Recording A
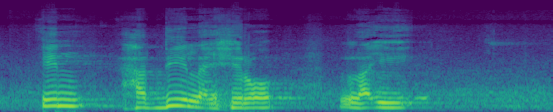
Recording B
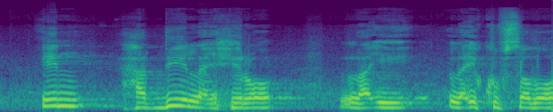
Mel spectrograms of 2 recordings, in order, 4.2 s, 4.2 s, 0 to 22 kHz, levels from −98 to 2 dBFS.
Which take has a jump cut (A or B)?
B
